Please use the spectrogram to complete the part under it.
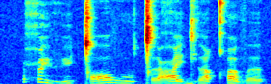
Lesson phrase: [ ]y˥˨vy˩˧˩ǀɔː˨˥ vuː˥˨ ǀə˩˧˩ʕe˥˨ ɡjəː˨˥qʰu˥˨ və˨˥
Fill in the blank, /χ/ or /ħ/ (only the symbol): ħ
